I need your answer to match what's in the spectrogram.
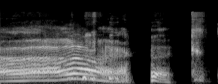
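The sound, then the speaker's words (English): A person voices the roar of a character named Baz: a long, strained roar with a rising-and-falling growl, then two short gruff bursts after brief pauses, loud and without other talk. “Yeah, Baz just roars and...”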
